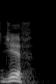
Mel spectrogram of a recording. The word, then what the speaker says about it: GIF: It's pronounced GIF, like the peanut butter, but like you might as well be calling Pete the N-word over here.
